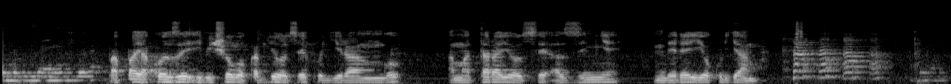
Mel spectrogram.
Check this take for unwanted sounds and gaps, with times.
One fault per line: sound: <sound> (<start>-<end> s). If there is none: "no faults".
sound: laugh (7.8-8.9 s)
